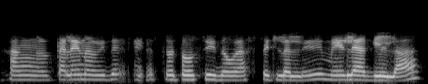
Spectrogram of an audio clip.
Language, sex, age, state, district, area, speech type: Kannada, female, 18-30, Karnataka, Kolar, rural, conversation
